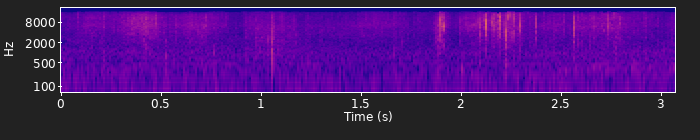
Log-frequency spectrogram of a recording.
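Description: Footsteps crunch on rough outdoor ground as someone walks a little way down a slope on old seabed. Soft scattered steps give way to a denser burst of crunching near the end.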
